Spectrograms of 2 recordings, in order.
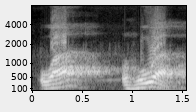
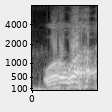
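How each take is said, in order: First: The two words are kept separate. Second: The two words are run together. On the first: The speaker calls it right. "dua lafaz yang berbeda" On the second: The speaker calls it wrong.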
